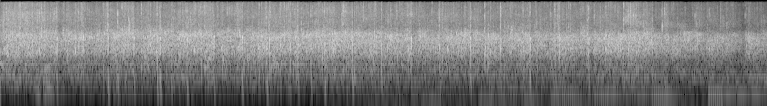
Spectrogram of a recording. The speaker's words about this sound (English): Okay, so that wraps up the panel. So give us a round of applause.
